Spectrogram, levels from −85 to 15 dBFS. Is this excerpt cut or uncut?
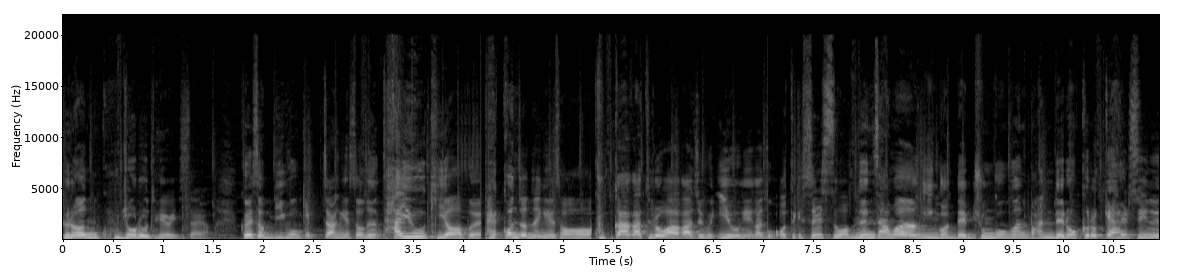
cut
